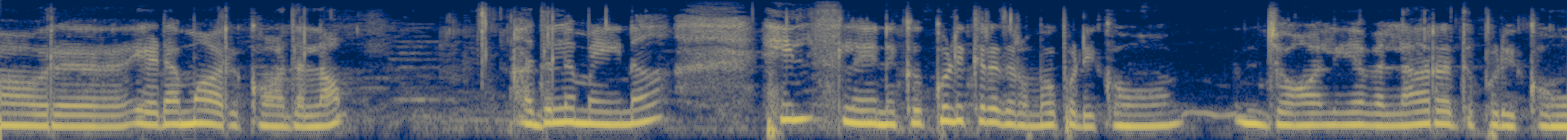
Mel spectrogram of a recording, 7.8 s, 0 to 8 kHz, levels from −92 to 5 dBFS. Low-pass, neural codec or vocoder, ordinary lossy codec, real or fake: none; none; none; real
